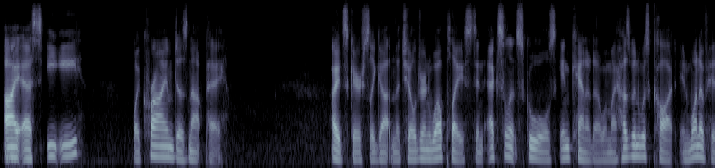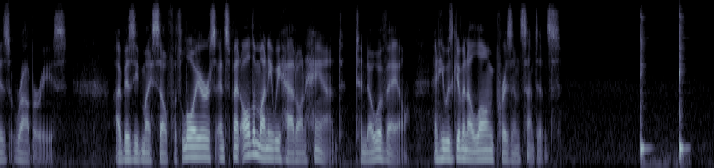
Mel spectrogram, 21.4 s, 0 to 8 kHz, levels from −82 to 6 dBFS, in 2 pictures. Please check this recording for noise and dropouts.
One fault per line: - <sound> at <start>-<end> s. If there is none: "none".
- tap at 20.3-21.1 s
